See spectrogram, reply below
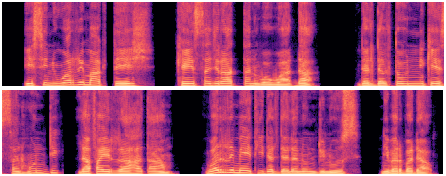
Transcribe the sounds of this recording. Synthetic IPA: ʔɪsɪnwɐrːɪmaːkt̪eːʃ | kʰe̞ːsːɐd͡ʒɪɾaːt̪ːɐnwɐwːaːᶑaː | d̪ɐld̪ɐlt̪o̞ːnːɪke̞ːsːɐnɦʊnd̪ɪ | lɐfɐɪrːaːɦɐt̪ʼɐʔɐmʊ | wɐrːɪme̞ːt̪iːd̪ɐld̪ɐlɐnhʊnd̪ɪnuːs | nɪbɐɾbɐd̪aːʔʊ̥

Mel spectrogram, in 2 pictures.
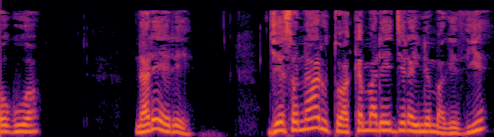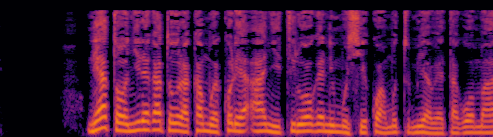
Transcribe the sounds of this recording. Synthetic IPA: ɣuɔ | naɾeːɾe | d͡ʒɛsonaːɾutowakɛmaɾeːd͡ʒeɾainemaɣeðie | neatɔɲiɾɛɣatoːɾakamwɛkoɾeaʔaɲitiɾwɔɣɛnimoɕiekwamotumiawɛːtaɣwɔma

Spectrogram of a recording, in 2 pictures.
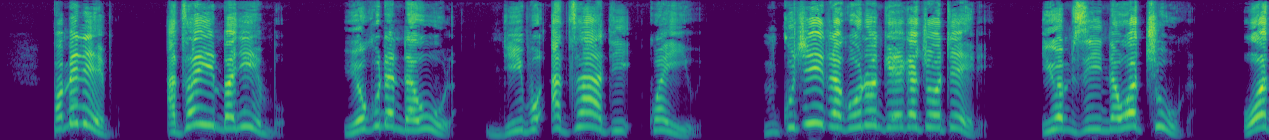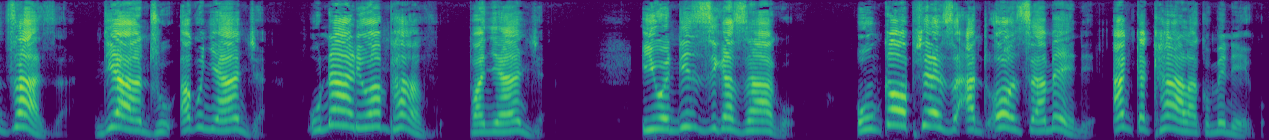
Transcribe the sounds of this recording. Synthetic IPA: pamɛnɛpɔ | ad͡zajimbaɲimbɔ | jɔk̬uɗandawula | ndip̬ɔʔad͡zat̬ikwaḭːwɛ | ŋ̩kut͡ʃitak̬uɔnɔŋɡɛkat͡ʃɔtɛɾɛ̰ | iwɛm̩zindawat͡ʃʰuka | wɔd͡zaza̰ | ndiantʰuʔak̬uɲaːnd͡ʒa̰ | unaliwampʰaɱvupaɲaːnd͡ʒa | iwɛndinzikazaːkɔ | uŋkaɔpʰjɛzaʔantʰuɔnsɛamɛnɛaŋkakʰalakumɛnɛ̰ːkɔ̥

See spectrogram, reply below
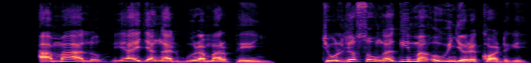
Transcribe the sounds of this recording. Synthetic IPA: amalojaɛd͡ʒaŋad̚buɾamarpiɲ | t͡ʃʊld͡ʒɔsʊŋɡaɡɪmaʔowiɲd͡ʒoɾɛkɔdɡɪ

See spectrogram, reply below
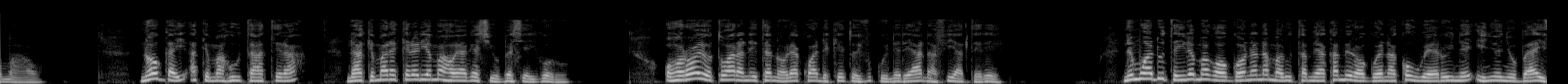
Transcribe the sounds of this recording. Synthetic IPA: maɔ | nɔɡaiʔakemaɦutateɾa | naːkemaɾɛkɛɾɛɾiɛmaɦɔjaɣɛɕiombɛɕjaiɣoɾo | ohɔɾɔeotwaɾanetɛnɔɾeakwaːdeketwɛivukuineɾeanafiateɾe | nemwaduteiɾɛmaɣɔːɡɔnanamaɾutameakameɾɔɡɔɛnakouwɛɾoineʔiɲweɲoːmbajai

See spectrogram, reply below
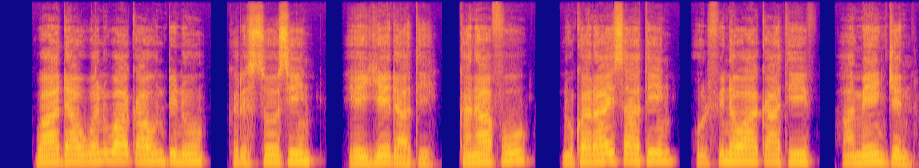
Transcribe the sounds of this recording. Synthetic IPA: waːd̪aːwːɐnwaːkʼaːhʊnd̪ɪnuː | kɪɾɪst̪o̞ːsiːn | e̞ːjːe̞ːᶑaːt̪ɪ | kɐnaːfuː | nʊkɐɾaːɪsaːt̪iːnhɔlfɪnɐwaːkʼaːt̪iːf | hɐmeːnd͡ʒɛnːɐ̥

